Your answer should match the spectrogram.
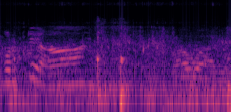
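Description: A person's voice over a steady rush of wind and sea water on the microphone, with two short knocks about a second in.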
